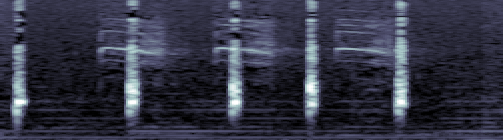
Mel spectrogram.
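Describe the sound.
Five sharp, clipped turkey putts or clucks made on a mouth call, evenly spaced about half a second apart, fairly loud over a faint low hum, with no talking.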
